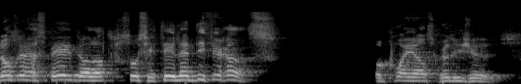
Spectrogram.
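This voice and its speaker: Very slow speech from a man with a high pitch, an English accent and fairly even intonation. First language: English (speaking French). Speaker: pastor. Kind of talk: sermon.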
